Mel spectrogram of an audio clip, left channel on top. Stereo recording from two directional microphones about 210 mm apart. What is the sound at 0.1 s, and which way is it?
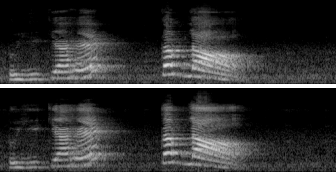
Child singing, 5° right (ahead or behind).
